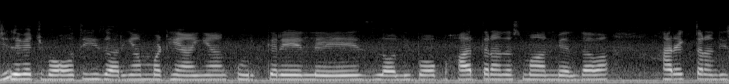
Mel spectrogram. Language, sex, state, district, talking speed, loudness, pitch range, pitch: Punjabi, female, Punjab, Kapurthala, 155 wpm, -18 LUFS, 215-225 Hz, 220 Hz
